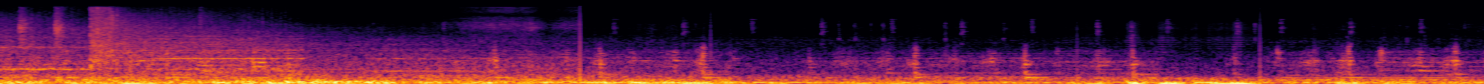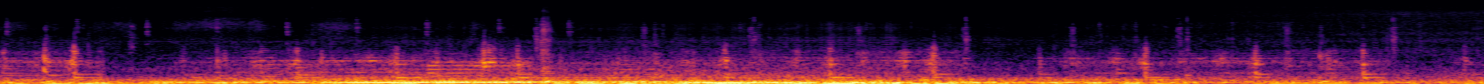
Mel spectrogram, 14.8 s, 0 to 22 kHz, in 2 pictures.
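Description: Cabin noise of a moving Porsche Macan T: low, steady rumble of its 2-litre turbo four-cylinder and tyres, swelling for a couple of seconds near the middle. Background music plays over it, clearest at the start.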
